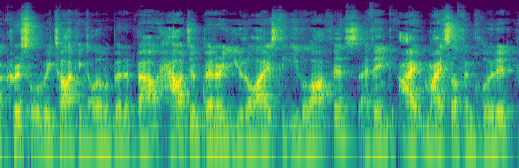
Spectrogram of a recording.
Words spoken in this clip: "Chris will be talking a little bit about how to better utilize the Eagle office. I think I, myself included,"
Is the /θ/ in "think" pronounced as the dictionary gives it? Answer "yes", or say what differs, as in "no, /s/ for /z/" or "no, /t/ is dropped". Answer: yes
